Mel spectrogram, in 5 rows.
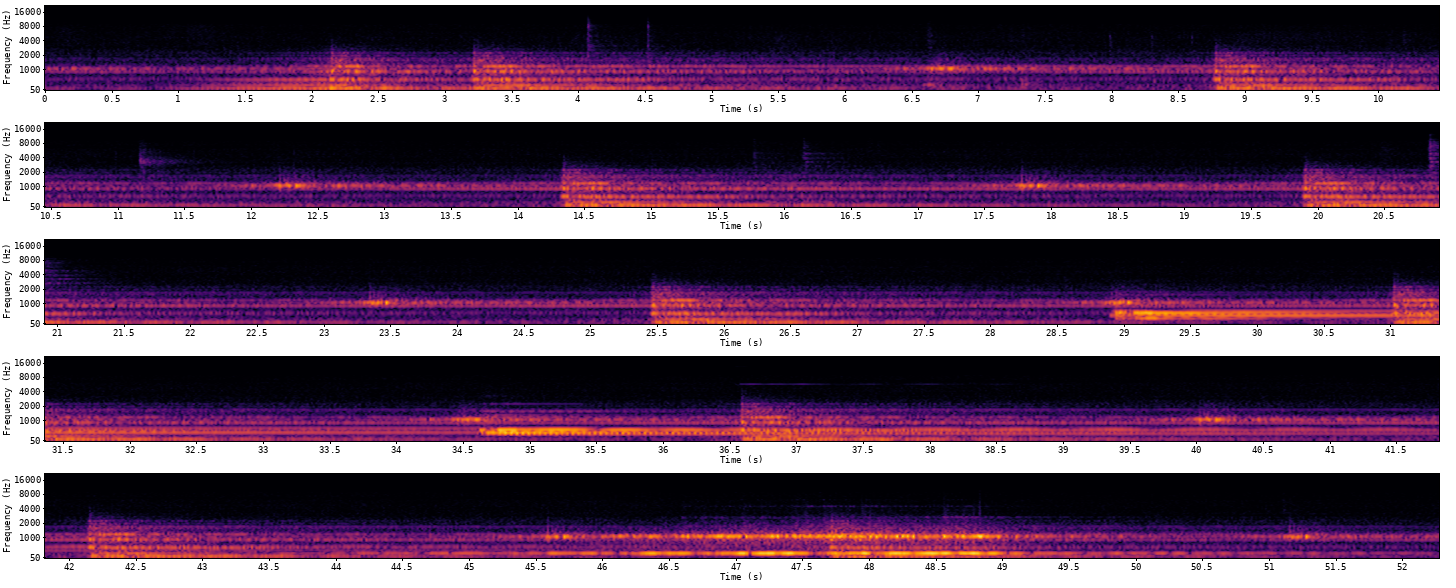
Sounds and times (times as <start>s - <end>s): Percussion: 0.0s - 52.2s.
